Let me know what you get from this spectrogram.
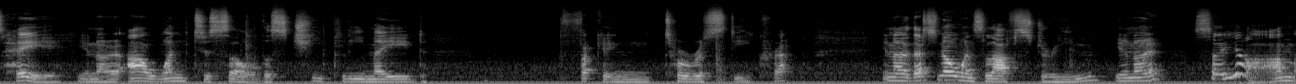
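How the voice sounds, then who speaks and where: A man telling comic stories about his travels, animated and profane, with many fillers and restarts. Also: fairly high pitch. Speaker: comedic storyteller.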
